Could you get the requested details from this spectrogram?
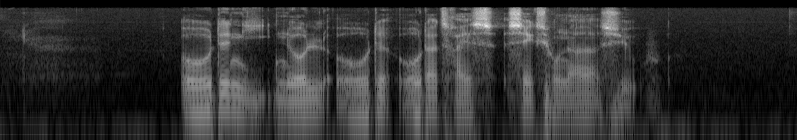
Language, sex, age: Danish, male, 52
